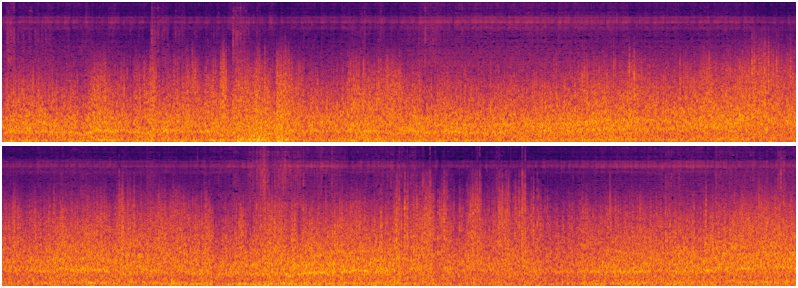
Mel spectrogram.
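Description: Motorcycle engine running while riding at speed, mixed with wind rushing over the microphone.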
